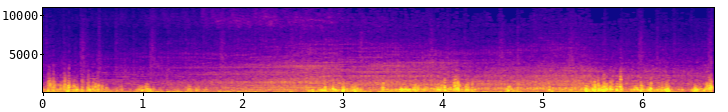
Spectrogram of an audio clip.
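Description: Motorcycle engine running while riding, with wind buffeting the microphone.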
